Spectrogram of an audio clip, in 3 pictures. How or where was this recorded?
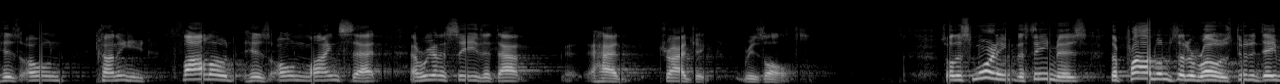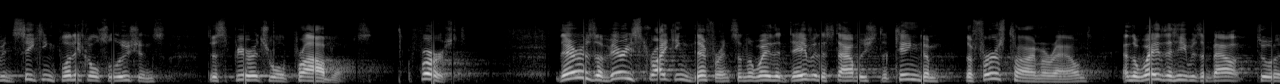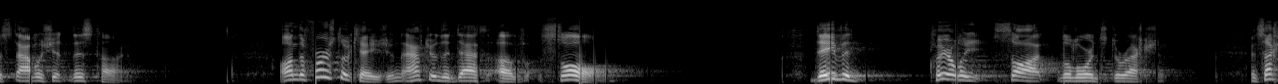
large echoing room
